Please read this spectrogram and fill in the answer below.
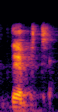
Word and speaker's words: debt: It's a debt. Oh, debt. Okay, so with this word, we do not pronounce the B. The B is silent in this word.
